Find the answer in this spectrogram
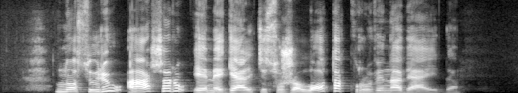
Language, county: Lithuanian, Kaunas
